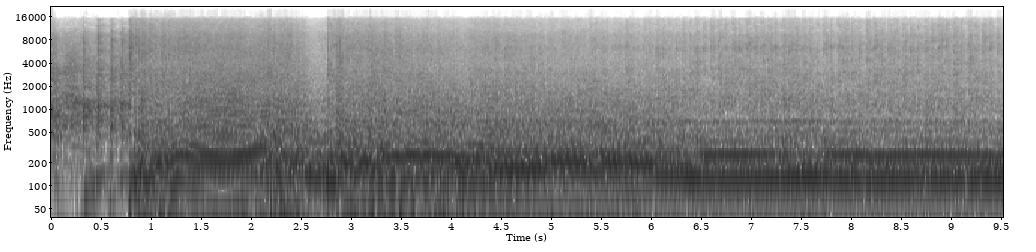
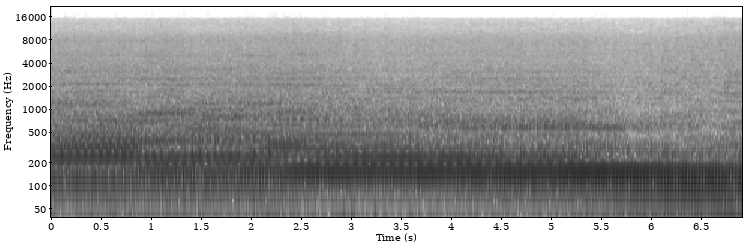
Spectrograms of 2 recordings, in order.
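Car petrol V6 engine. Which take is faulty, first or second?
first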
